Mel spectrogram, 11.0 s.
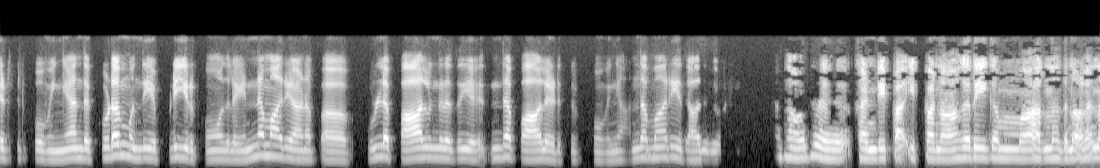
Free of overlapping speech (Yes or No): Yes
